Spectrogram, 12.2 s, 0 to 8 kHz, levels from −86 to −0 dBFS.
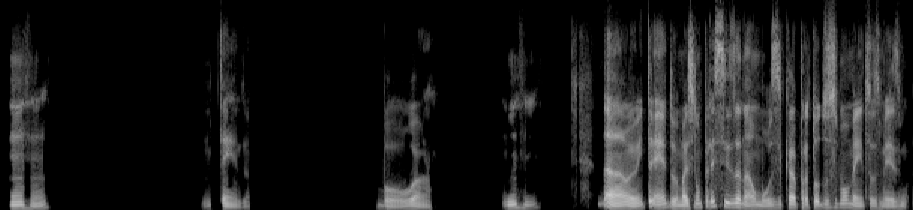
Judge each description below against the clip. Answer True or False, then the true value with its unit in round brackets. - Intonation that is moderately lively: True (4.1 semitones)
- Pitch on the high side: False (105 Hz)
